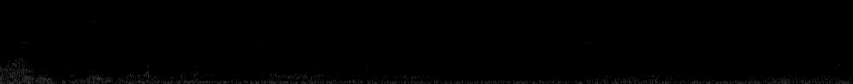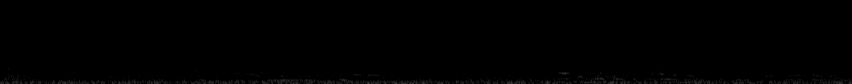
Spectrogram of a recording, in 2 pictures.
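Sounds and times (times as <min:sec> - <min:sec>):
distant bird calls: 0:00.0 - 0:00.7, 0:02.1 - 0:04.1, 0:05.2 - 0:07.6, 0:08.3 - 0:09.0, 0:09.8 - 0:13.6
low steady background noise: 0:00.0 - 0:17.0.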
